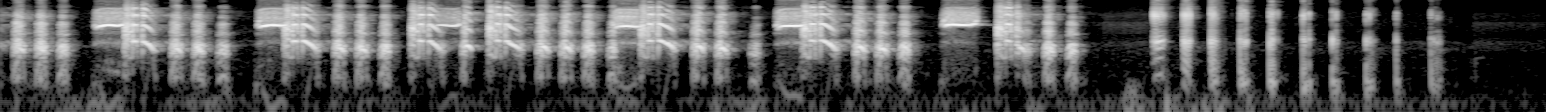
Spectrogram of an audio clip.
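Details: Grey francolin (teetar) from Iran giving a loud rhythmic call: harsh grating notes with a sharp high whistle, about five phrases in five seconds, then quieter rapid clicking notes at the end.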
